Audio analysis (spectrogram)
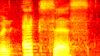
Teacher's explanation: the emphasis for the noun is on the first syllable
